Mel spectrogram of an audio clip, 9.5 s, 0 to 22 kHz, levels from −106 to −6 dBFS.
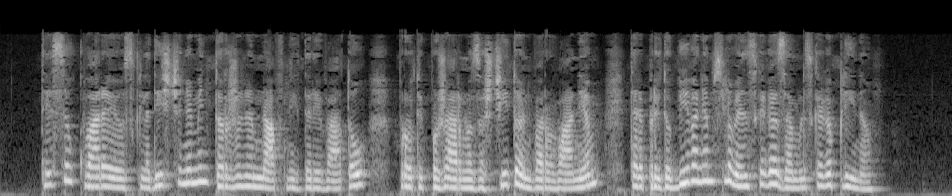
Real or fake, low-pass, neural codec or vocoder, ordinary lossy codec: real; 10.8 kHz; none; AAC, 32 kbps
